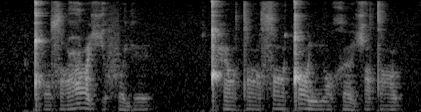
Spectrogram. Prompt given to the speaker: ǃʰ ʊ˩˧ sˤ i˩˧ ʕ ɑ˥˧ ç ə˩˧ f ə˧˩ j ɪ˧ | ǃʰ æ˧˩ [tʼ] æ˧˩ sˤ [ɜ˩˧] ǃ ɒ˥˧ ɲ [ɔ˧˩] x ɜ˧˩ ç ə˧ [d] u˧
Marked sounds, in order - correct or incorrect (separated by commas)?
incorrect, incorrect, correct, incorrect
